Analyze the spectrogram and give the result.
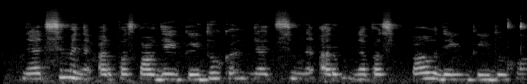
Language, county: Lithuanian, Utena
